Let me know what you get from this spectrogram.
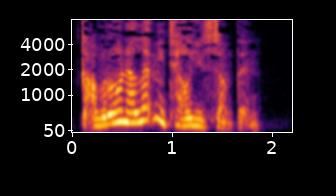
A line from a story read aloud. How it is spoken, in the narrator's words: Alex says harshly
